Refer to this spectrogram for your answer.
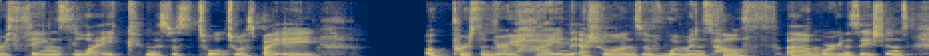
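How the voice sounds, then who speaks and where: A woman with a Western Pennsylvania accent talks at a moderate pace. Her pitch is fairly low, with ordinary variation. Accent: American, Western Pennsylvania. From Pittsburgh, Pennsylvania. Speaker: certified nurse-midwife. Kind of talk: podcast interview answer.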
